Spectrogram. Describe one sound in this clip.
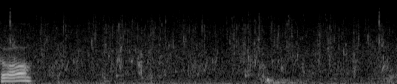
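Water splashes softly as a person wades through it.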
